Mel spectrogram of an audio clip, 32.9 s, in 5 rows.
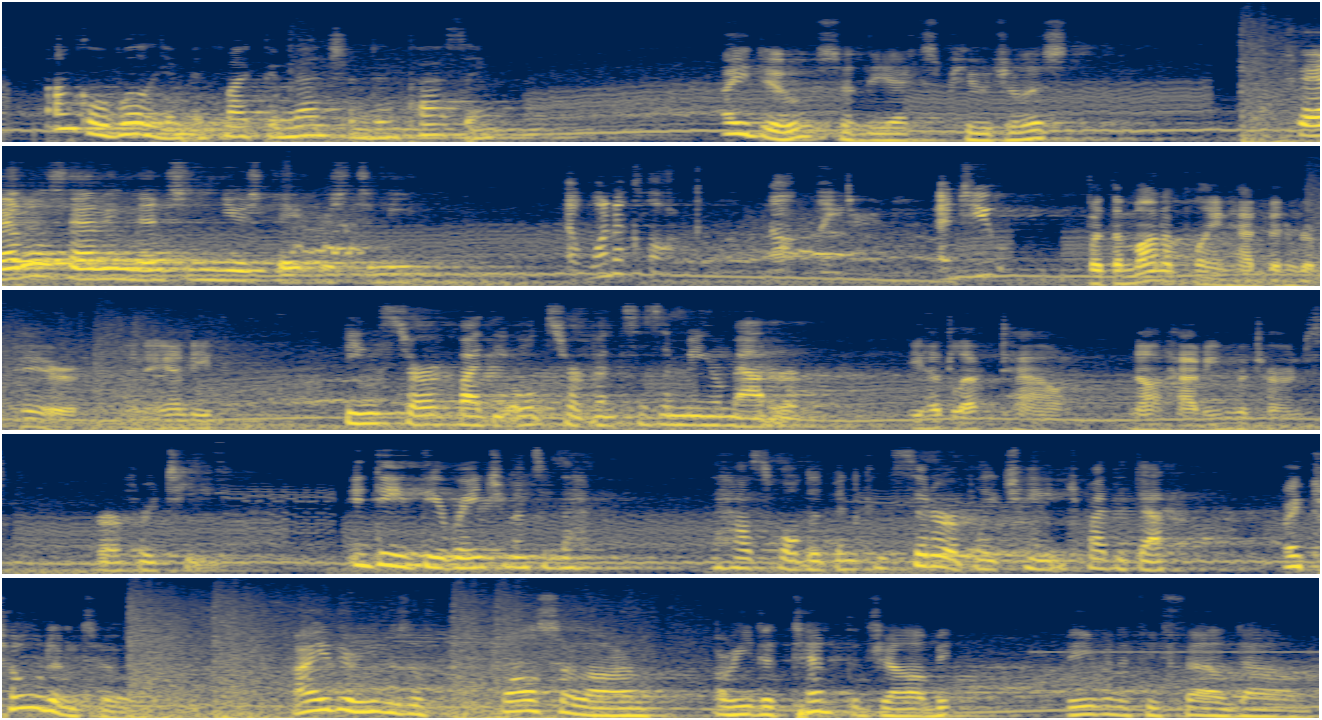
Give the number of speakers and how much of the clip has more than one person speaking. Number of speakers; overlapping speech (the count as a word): six, no overlap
